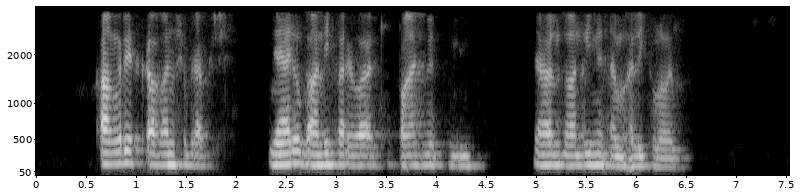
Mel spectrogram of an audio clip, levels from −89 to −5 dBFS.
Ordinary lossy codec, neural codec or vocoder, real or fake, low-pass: AAC, 24 kbps; codec, 24 kHz, 1.5 kbps, HILCodec; fake; 3.6 kHz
